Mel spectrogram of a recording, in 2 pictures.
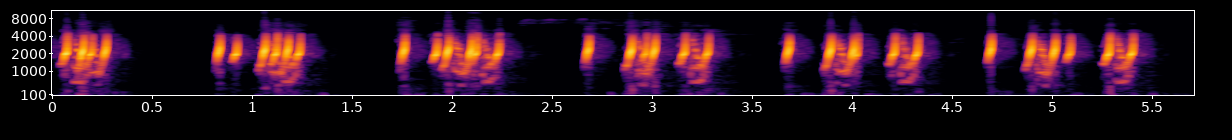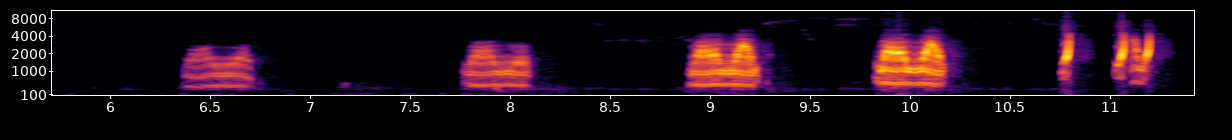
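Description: Common quail giving quick, liquid two- and three-note phrases about once a second, then several lower, nasal, drawn-out notes before the bright phrases resume.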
